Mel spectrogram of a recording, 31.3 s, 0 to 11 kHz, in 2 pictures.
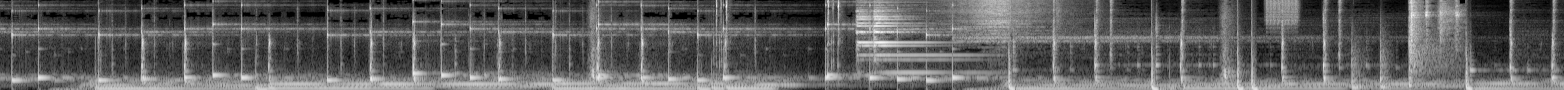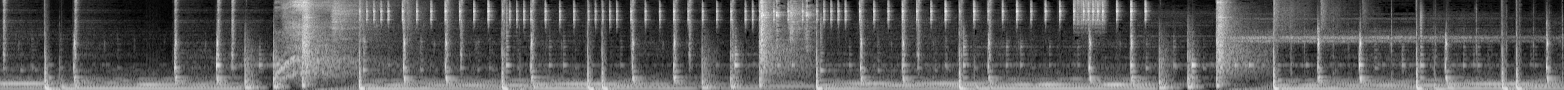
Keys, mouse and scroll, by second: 8.4 Return, 24.4 ctrl+z, 30.2 ctrl+z.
